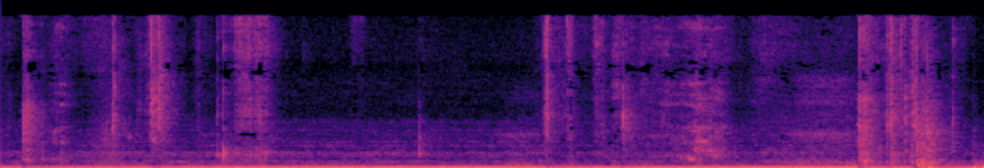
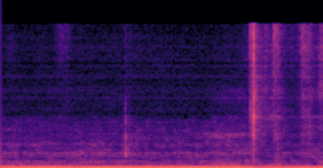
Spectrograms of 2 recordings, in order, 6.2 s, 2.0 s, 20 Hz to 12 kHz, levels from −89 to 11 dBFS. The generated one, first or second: second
